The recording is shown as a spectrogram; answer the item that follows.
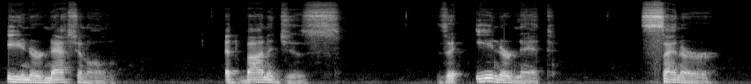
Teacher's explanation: since these two consonants are almost produced from the same place in the mouth pronouncing both of them right after the other will be difficult as a result t becomes silent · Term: the silent t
